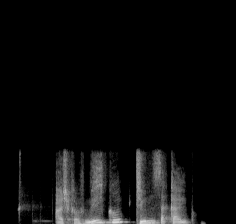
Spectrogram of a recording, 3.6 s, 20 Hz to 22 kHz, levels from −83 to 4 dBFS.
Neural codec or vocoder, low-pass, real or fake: codec, 16 kHz, 0.5 kbps, X-Codec, HuBERT features, trained on general audio; 7.2 kHz; fake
